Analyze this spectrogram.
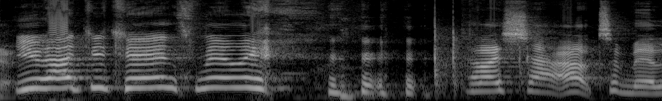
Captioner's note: laughs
